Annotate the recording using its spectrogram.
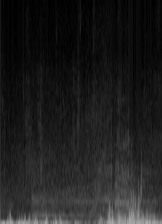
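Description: Wind buffeting the microphone in uneven gusts, with faint voices in the background.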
